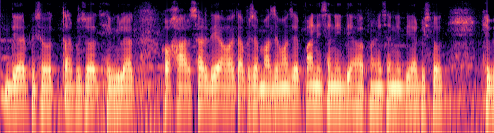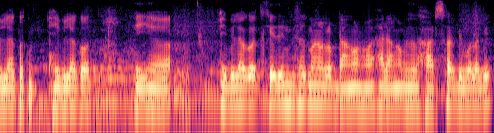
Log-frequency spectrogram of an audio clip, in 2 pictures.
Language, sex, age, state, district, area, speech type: Assamese, male, 18-30, Assam, Barpeta, rural, spontaneous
